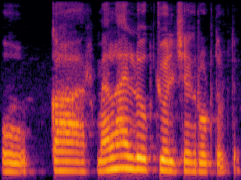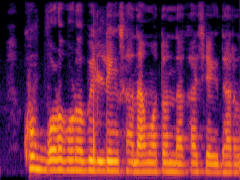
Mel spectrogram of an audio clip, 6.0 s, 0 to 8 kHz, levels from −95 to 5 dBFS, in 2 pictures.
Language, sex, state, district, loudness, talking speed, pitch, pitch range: Bengali, male, West Bengal, Malda, -17 LUFS, 140 wpm, 155 Hz, 145-170 Hz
